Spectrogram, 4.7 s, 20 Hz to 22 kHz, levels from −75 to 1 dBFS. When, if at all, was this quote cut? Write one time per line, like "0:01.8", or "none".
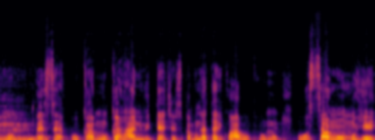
none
